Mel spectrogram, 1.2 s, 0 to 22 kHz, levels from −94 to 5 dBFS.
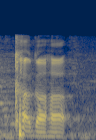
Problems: background sounds at intervals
